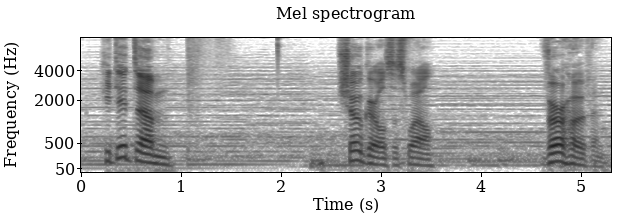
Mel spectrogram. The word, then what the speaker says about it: Verhoeven: Verhoeven. There we go. My brain kept wanting to say Vanderhoeven.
